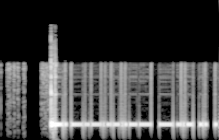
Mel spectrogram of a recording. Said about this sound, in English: It's a good ring. Sure is. Oops. Calling a quality individual.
